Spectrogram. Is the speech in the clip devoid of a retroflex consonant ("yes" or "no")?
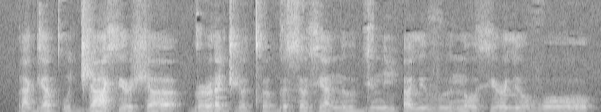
yes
